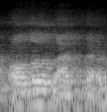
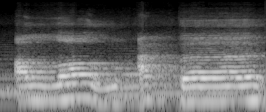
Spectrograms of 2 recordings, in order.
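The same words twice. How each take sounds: First: The final vowel of Akbar is short. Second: The final vowel of Akbar is lengthened. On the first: The speaker calls it right. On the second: The speaker calls it wrong.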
